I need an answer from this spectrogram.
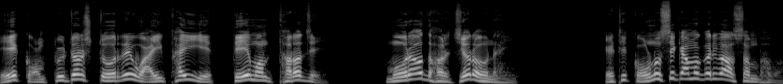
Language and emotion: Odia, disgusted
